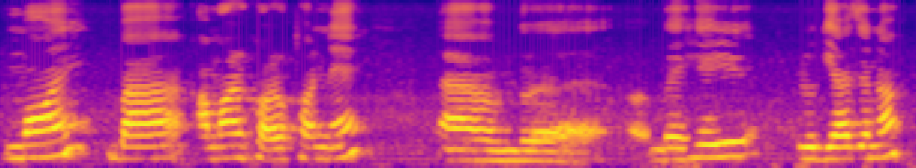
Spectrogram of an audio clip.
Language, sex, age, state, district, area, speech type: Assamese, female, 45-60, Assam, Tinsukia, rural, spontaneous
